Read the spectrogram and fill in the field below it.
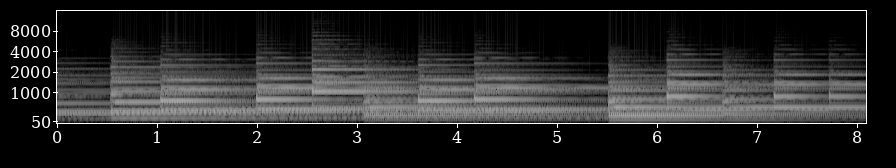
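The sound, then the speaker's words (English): The bells of the Purdue Bell Tower ring out in a steady sequence of loud, resonant strikes, each tone overlapping the last as they chime a melodic pattern with long ringing decay, no voices present. “Cheers to 25 years of the Purdue Bell Tower, which symbolizes the university's persistent pursuit to reach one brick higher.”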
